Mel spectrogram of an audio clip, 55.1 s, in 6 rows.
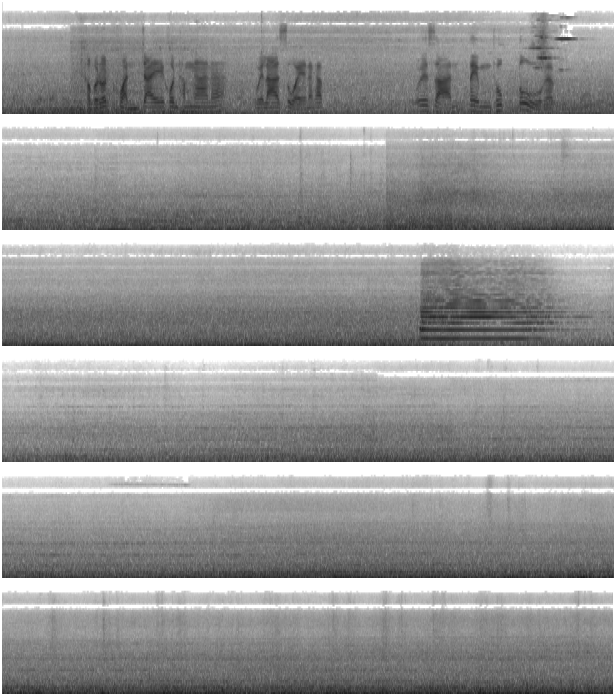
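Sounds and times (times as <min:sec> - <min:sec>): diesel train running: 0:00.0 - 0:55.0
train horn blast: 0:24.6 - 0:27.5.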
